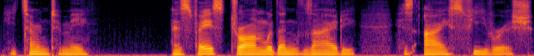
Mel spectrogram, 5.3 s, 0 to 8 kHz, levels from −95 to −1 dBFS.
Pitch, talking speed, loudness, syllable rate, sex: 120 Hz, 135 wpm, -19 LUFS, 4.2 syllables/s, male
